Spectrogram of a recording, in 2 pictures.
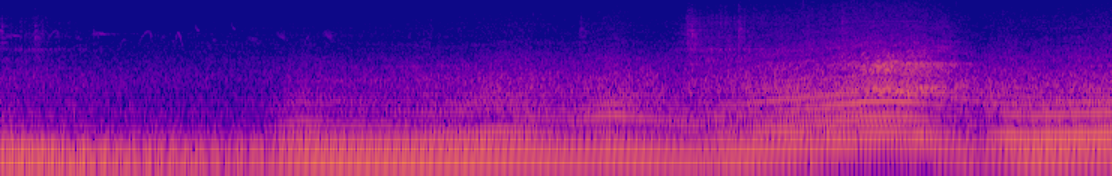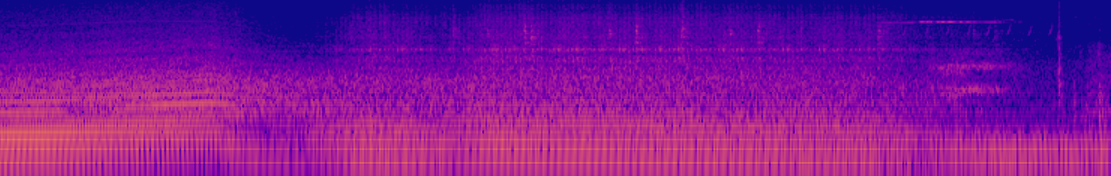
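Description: A car engine revs and roars as the car speeds along.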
